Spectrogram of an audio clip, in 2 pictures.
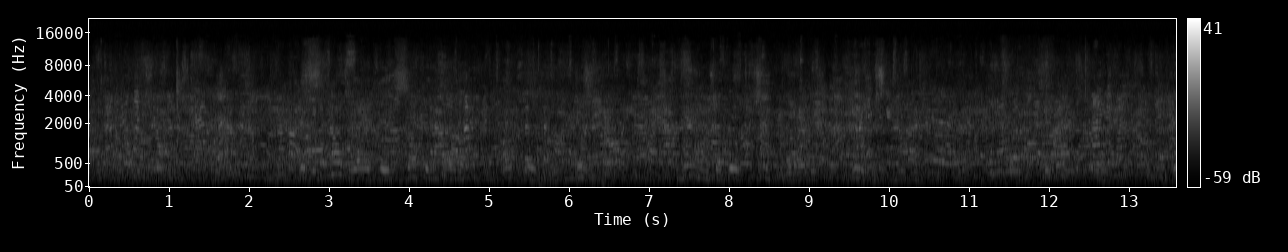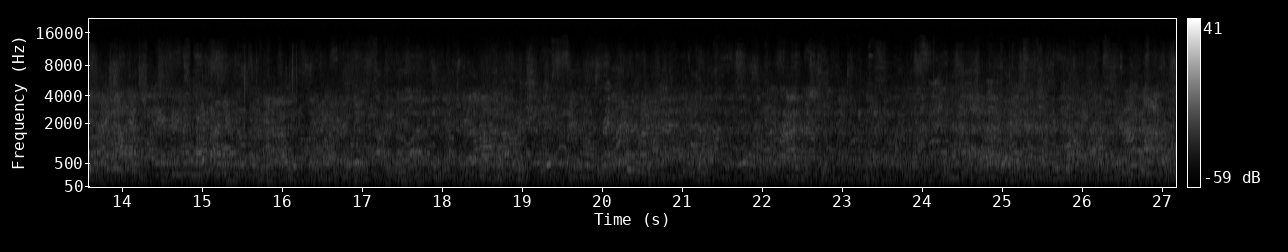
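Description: A large crowd of men and women chatters in a busy echoing room.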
